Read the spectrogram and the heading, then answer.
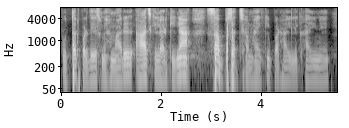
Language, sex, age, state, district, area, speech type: Hindi, female, 60+, Uttar Pradesh, Prayagraj, rural, spontaneous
